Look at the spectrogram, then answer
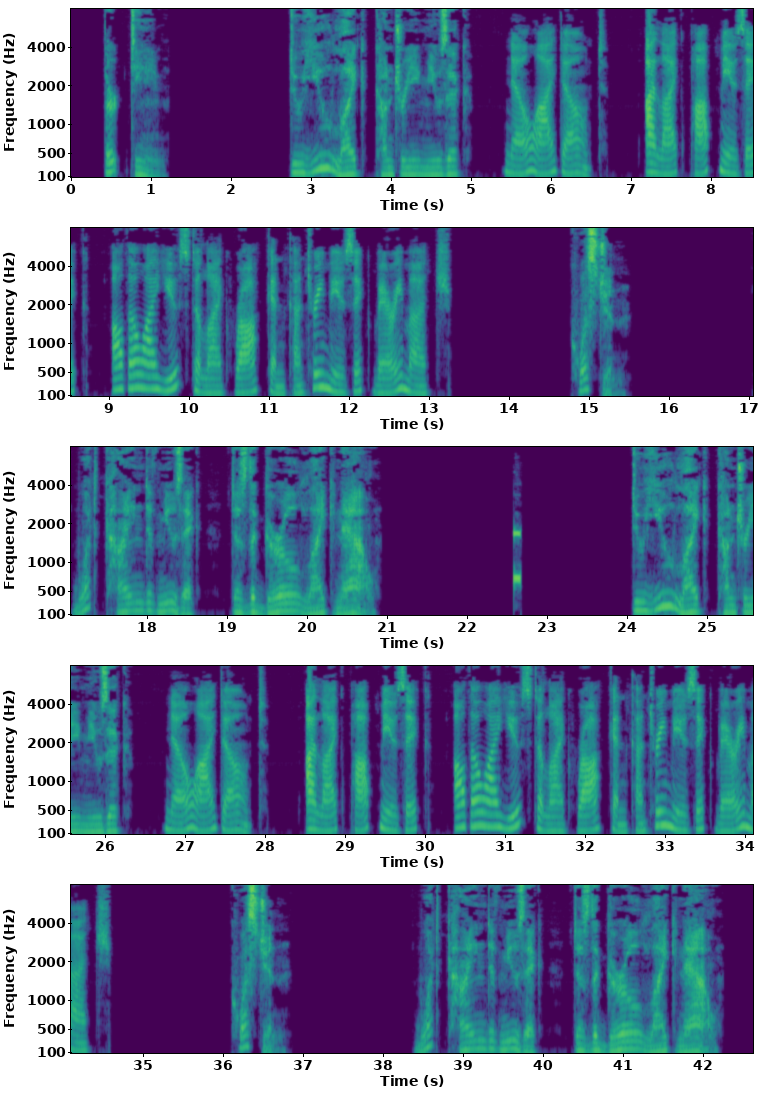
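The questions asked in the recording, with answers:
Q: What kind of music does the girl like now?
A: Pop music.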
